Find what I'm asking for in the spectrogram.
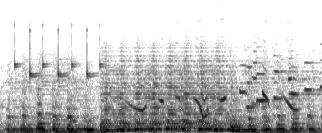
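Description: A small puppy gives a quick run of high yips, then trails into whining, whimpering cries over a soft, continuous background.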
